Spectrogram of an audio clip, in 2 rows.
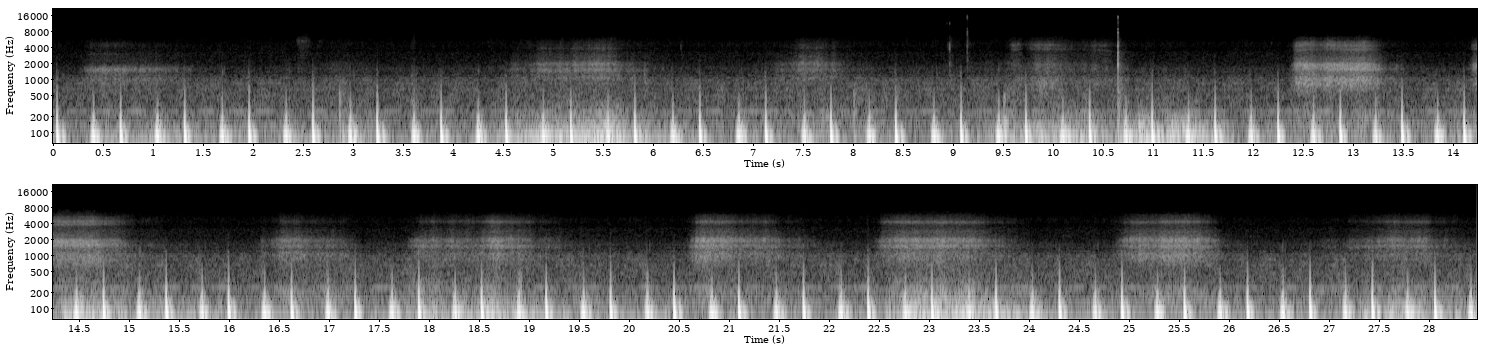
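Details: ASMR sleep-aid loop of a woman's chest heartbeat: steady, soft thumps at about 94 a minute with slow, gentle breaths drifting over them; normal heartbeat.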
